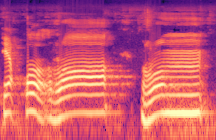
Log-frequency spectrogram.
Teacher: را کو موٹا کر کے پر کر کے پڑھیں گے اور آگے الف مدہ آ گیا اور لمبا بھی کریں گے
